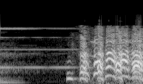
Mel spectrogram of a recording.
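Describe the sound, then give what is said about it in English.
A single bell-like ding, rung by a person giving themself the bell, rings out with a steady, bright, lingering tone for about half a second, then lively voices and laughter break in and carry on. “I like how you gave yourself the bell.”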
